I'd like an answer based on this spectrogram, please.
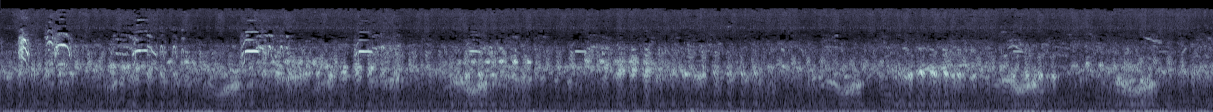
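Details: Frog chorus on a lake: many overlapping, rapidly pulsed croaks and rattling calls blend into a continuous din, with a steady low rumble underneath throughout.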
